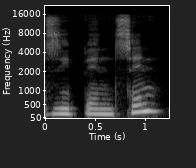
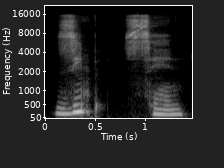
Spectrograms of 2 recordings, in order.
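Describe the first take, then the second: First: An extra 'en' syllable follows 'sieb'. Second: No extra syllable follows 'sieb'. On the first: The speaker calls it wrong. "نمیگن زیبنسن، زیبنسن اشتباهه" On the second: The speaker calls it right. "میگن زیب سن"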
